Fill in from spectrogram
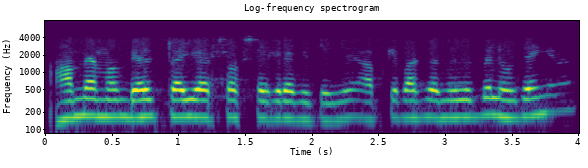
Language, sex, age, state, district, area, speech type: Hindi, male, 18-30, Rajasthan, Jodhpur, urban, conversation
